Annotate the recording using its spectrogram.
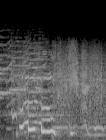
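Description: A man wailing and sobbing in anguish, his wordless cry wavering up and down in pitch and breaking into breathy sobs near the end.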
